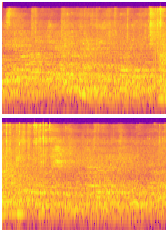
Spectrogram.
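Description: Several adults murmur softly in a large, echoing hall.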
